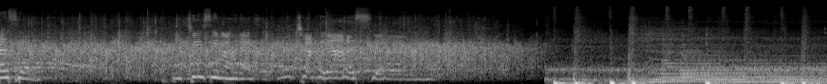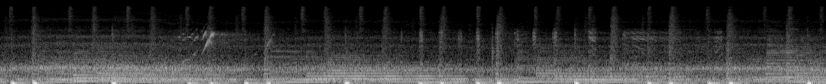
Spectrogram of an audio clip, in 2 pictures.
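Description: Audience applauding and cheering after an a cappella song. About five seconds in it cuts off abruptly into recorded music with a steady kick-drum beat and bass.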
